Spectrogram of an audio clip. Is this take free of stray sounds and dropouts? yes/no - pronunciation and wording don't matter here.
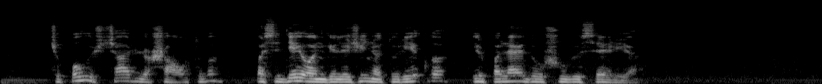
yes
